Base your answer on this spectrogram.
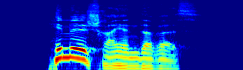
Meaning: strong/mixed nominative/accusative neuter singular comparative degree of himmelschreiend
- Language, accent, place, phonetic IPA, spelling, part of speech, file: German, Germany, Berlin, [ˈhɪml̩ˌʃʁaɪ̯əndəʁəs], himmelschreienderes, adjective, De-himmelschreienderes.ogg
